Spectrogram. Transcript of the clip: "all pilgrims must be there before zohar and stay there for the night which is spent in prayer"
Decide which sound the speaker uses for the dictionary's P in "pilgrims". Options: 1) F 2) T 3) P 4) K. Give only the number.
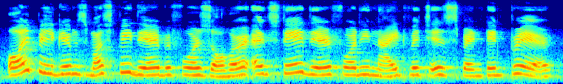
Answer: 3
